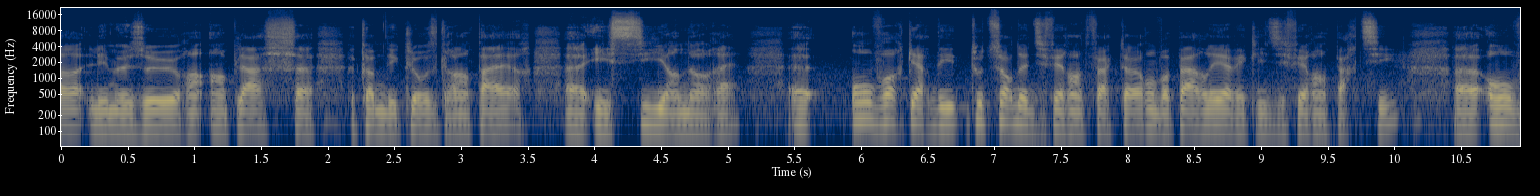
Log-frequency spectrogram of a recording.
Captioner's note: speaking French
